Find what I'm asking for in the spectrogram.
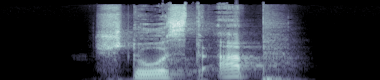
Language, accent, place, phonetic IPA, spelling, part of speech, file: German, Germany, Berlin, [ˌʃtoːst ˈap], stoßt ab, verb, De-stoßt ab.ogg
- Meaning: inflection of abstoßen: 1. second-person plural present 2. plural imperative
